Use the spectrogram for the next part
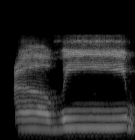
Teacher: ujung lidah menempel di ujung gigi seri atas. ujung lidahnya sedikit keluar ya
